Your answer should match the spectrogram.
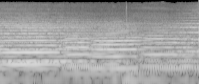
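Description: Symphony orchestra playing a slow passage of sustained notes over a steady bass line, the melody moving to a new note about twice.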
